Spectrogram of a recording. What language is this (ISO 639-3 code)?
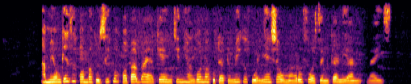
swa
